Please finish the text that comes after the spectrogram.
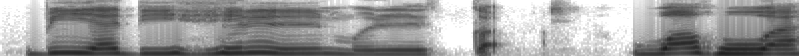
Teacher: چھوٹی ہا ہے. اس کا مخرج کیا ہے؟ حلق کا آخری حصہ، اقصائے حلق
